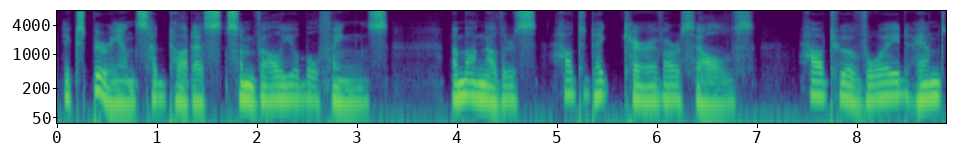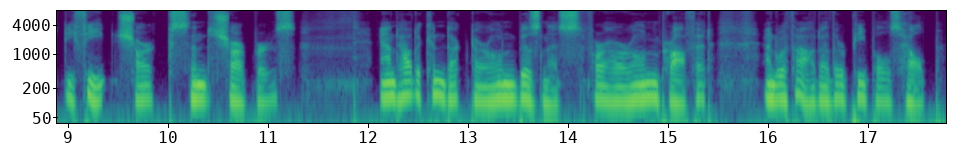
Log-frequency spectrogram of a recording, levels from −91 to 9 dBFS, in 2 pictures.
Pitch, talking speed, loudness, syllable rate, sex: 115 Hz, 130 wpm, -20 LUFS, 4.0 syllables/s, male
